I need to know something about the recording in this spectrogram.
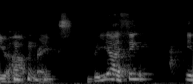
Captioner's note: laugh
